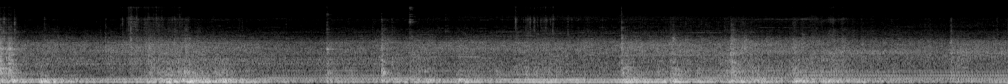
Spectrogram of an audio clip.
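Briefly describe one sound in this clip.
Metal knocks and bangs sharply now and then.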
